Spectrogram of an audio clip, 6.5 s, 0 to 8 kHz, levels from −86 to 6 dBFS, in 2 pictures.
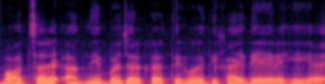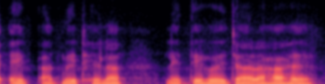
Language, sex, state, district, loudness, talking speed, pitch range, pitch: Hindi, male, Assam, Sonitpur, -18 LUFS, 165 wpm, 130-140 Hz, 135 Hz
